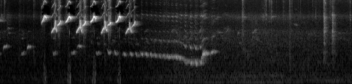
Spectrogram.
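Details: Cinereous tit in long rolling song, a recording meant for luring and training: a string of high, crisp, repeated chirps, with a lower sliding whistle running beneath and trailing off, then background rumble.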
